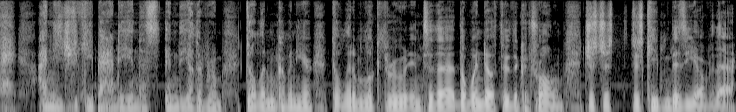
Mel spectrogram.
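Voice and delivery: acted-out loud whisper. Retelling what a man said as he walked up beside them: retelling a loud whisper. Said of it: "like in that like loud whisper type voice".

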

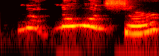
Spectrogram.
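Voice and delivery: terrified, very high little voice. Answering a thundering voice that demands a repeat, very frightened. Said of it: "very frightened by now".

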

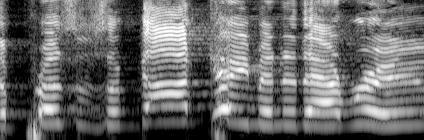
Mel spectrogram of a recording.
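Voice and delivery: mock, very high, very loud, pumped-up excited cry. Retelling an old woman's story of praising God: imitating excited speech. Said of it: "She got all excited and all".

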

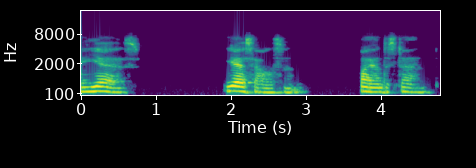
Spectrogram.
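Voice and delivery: low, slow, dropped voice, very precise. Speaker showing how they must talk to allison, low and slow voice. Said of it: "I have to drop my voice and go slow and low".

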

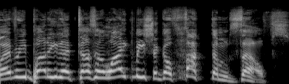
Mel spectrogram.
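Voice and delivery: put-on New York accent, high pitch. Trying the Portnoy quote again: Portnoy impression mixed with Pesci. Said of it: "That was more like mix of Pesci".

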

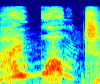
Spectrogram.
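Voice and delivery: very high, piercing yell. Retelling the scene where Harry refuses: imitating Harry yelling. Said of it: "he yells".

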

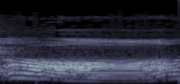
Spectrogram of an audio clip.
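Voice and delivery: mock-sweet, sarcastic, drawn-out aww. Showing the sound you make at a pet slug: sarcastic aww. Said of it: "you're all sarcastic".

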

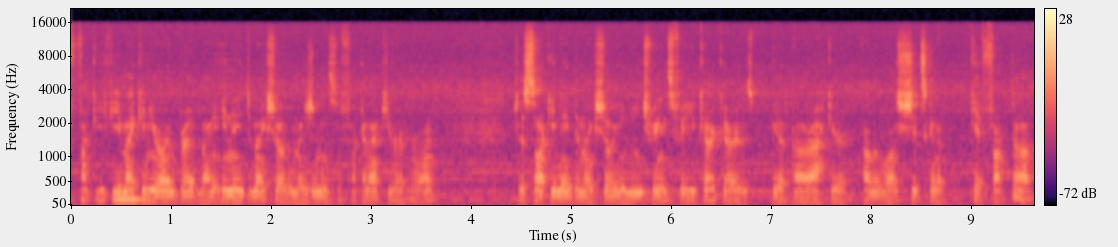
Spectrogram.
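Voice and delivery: usual speaking voice

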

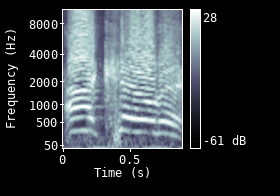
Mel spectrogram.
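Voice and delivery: high, loud, triumphant victory whoop.

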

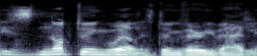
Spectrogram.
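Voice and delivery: plain

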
